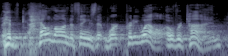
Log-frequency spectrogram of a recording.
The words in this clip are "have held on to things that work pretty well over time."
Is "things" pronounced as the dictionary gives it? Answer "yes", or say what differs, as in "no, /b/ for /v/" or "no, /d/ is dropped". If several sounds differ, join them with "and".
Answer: yes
